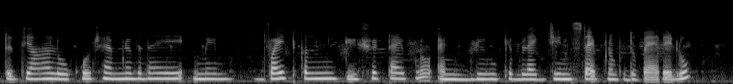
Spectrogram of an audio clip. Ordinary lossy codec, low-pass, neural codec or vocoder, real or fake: Opus, 24 kbps; 7.2 kHz; none; real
